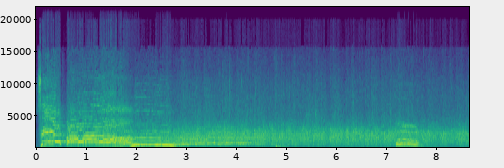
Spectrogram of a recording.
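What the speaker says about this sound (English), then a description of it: "A big applause for Alex Franz!" An audience claps for Alex Franz, a dense round of applause that starts loud and slowly fades, with a voice calling out over it at the start and another speaking briefly near the end.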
